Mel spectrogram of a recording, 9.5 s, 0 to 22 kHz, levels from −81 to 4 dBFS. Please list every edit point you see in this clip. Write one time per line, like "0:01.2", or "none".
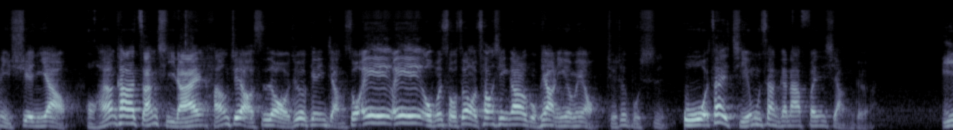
0:03.9
0:06.7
